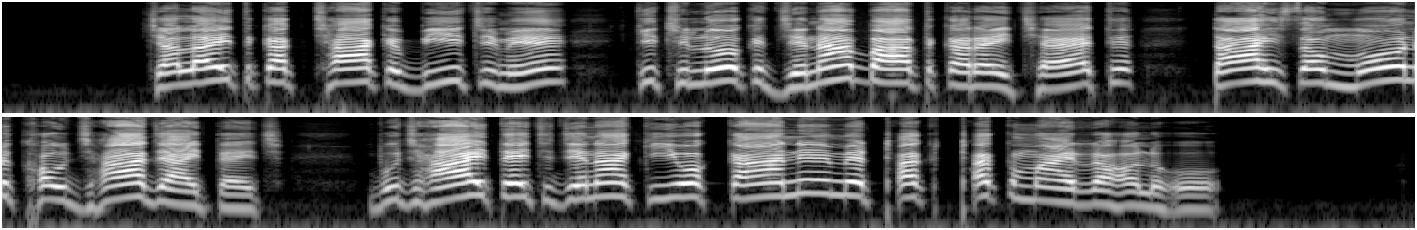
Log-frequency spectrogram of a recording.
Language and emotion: Maithili, disgusted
